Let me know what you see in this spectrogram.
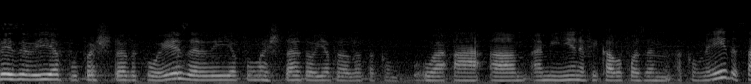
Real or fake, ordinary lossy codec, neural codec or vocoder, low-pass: fake; none; codec, 16 kHz, 0.4 kbps, LongCat-Audio-Codec; 7.2 kHz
